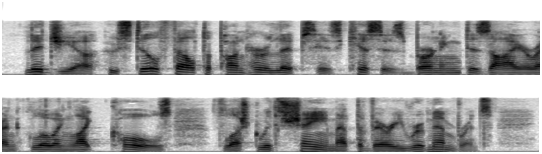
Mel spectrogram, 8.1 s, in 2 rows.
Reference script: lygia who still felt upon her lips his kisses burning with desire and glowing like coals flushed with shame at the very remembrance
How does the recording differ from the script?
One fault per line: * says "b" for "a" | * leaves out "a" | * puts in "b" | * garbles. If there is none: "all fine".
* leaves out "with"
